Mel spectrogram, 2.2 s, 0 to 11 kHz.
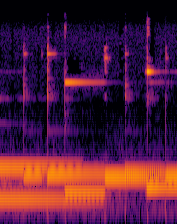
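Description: Lingting K17P kalimba (thumb piano) playing a slow melody, about seven plucked metal tines in two seconds. Each note starts with a short click and rings on into the next.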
